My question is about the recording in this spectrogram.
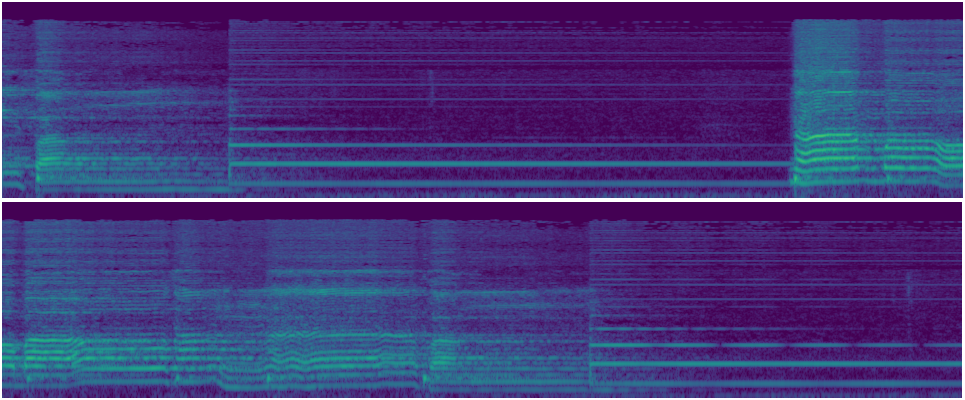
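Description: A Buddhist bell struck twice, each strike ringing on with steady tones that fade slowly over several seconds. Between the two strikes a monk chants a Buddha's name in Vietnamese, the call-and-bell pattern of a repentance liturgy.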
